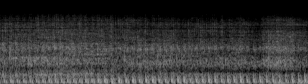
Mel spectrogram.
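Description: A small homemade mini motorcycle engine runs steadily nearby outdoors on a farm, with a fast, even putter throughout and no talk.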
